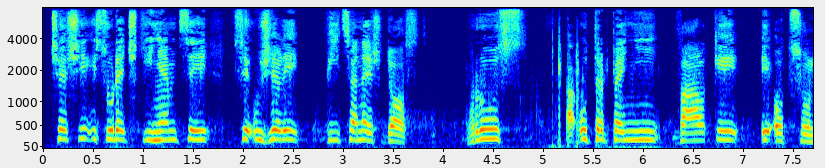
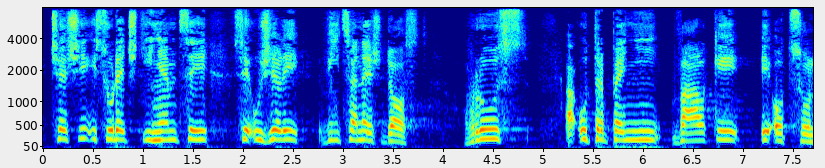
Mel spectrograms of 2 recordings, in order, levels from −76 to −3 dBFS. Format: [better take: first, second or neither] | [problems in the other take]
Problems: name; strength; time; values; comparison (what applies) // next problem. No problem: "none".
second | noise reduction (neural separator model SepFormer DNS4)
